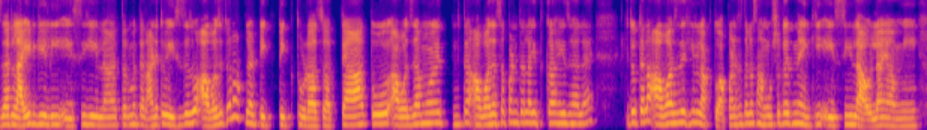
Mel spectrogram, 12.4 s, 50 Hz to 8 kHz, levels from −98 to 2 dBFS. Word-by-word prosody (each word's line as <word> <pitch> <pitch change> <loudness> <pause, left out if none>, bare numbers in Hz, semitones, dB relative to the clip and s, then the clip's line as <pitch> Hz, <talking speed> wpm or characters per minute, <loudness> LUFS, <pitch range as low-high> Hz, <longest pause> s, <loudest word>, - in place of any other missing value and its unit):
जर 195 +1 +2
लाईट 190 +2 +6
गेली, 200 -1 +1 0.2
एसी 165 +5 -5
गेला 180 -2 0
तर 195 - -3
मग 205 0 -3
त्याला 195 -2 -4
आणि 180 +3 -1
तो 215 - +1
एसीचा 185 +2 +1
जो 240 - +3
आवाज 175 +3 +3
येतो 285 +8 -4
ना 370 - -2
आपला 245 -11 -2
टिक 185 -1 -2
टिक 185 -1 -2
थोडासा, 170 -2 0 0.2
त्या 195 +1 +5
तो 210 +1 +4
आवाजामुळे 210 +5 0 0.3
त्या 240 - -2
आवाजाचा 200 +3 +1
पण 240 -1 -4
त्याला 235 0 -2
इतका 230 0 -3
हे 225 0 0
झालाय, 215 +2 -4 0.5
की - - -14
तो 245 - +3
त्याला 255 +1 +1
आवाजदेखील 225 +2 +2
लागतो. 190 -3 -2
आपण 145 +7 -2
असं 200 - -5
त्याला 220 +1 -2
सांगू 200 -3 -2
शकत 225 0 0
नाही 215 -4 0
की 200 +3 -6 0.2
एसी 190 +3 -2
लावलाय 170 +2 +3
आम्ही. 165 0 -5
200 Hz, 215 wpm, -20 LUFS, 185-225 Hz, 0.5 s, लाईट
